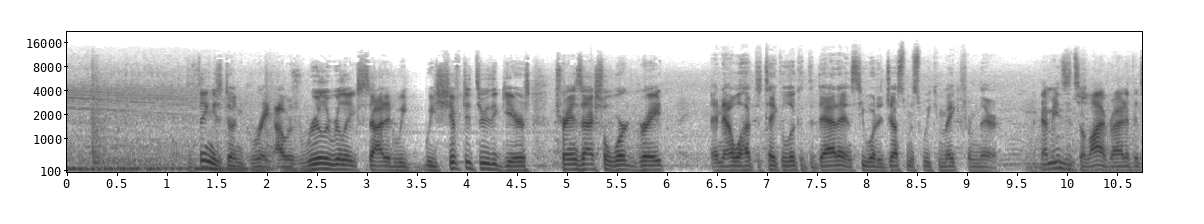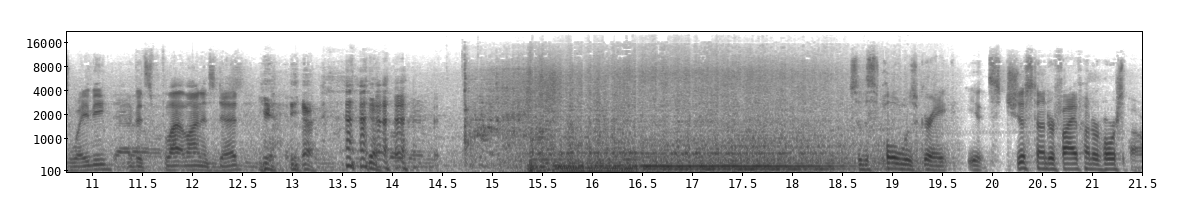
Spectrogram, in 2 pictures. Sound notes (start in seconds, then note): 12.7 laughs; 14.6 engine starts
